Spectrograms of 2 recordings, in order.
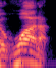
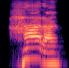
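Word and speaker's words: Hwarang: Twege y de Huaran, que unos dicen Haran, otros dicen Waran, y no es ninguna ni la otra, tiene H y W. Y recuerde que está escrito en inglés. Y como está escrito en inglés, pues tenemos que pronunciar la H como si fuera una J en castellano.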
